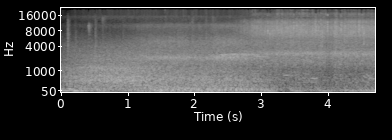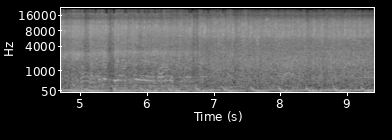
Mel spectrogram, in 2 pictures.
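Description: Heavy rain pours steadily in Pandalur in the Nilgiris, a dense, continuous hiss of water on flooded roads, loud and close throughout without a break.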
